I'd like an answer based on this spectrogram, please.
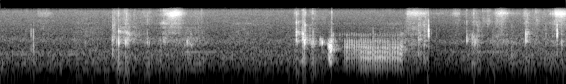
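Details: Pet pug Olive plays with a toy flower in a small room. Scattered sniffs and rustles build to a steady, buzzy, growl-like snort about one second long, followed by more quick snuffles.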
